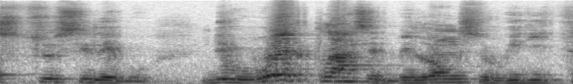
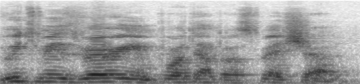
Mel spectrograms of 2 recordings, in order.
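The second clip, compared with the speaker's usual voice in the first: ordinary delivery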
